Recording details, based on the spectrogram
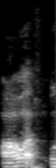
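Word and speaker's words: hour: एच कोसोनेंट है लेकिन sound important है। यहां पे एच साइलेंट होते हैं। एच साइलेंट होते हैं। इसलिए यहां पे हो जाएगा आवर।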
